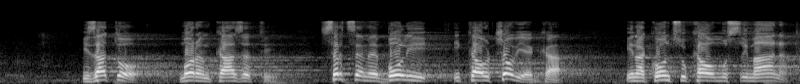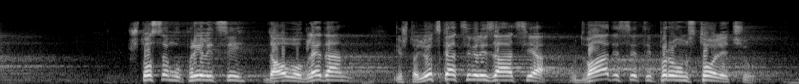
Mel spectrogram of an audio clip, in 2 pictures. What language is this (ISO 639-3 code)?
srp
